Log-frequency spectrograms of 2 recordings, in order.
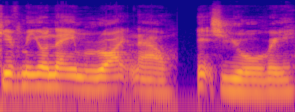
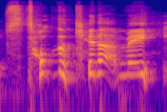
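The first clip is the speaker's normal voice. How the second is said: shrill, much higher telling-off; high sharp snap; 11 semitones higher than usual. Acted. Teacher to staring pupils, sharp high snap.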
